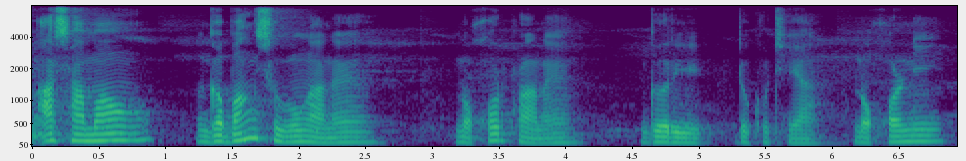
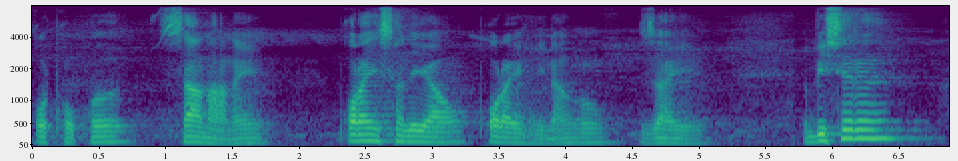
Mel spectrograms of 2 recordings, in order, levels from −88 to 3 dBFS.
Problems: background sounds at intervals, background conversations at intervals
